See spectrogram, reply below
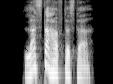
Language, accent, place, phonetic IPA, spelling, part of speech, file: German, Germany, Berlin, [ˈlastɐhaftəstɐ], lasterhaftester, adjective, De-lasterhaftester.ogg
- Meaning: inflection of lasterhaft: 1. strong/mixed nominative masculine singular superlative degree 2. strong genitive/dative feminine singular superlative degree 3. strong genitive plural superlative degree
